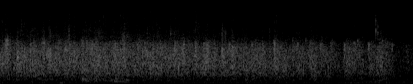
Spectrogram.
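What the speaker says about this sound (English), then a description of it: "let's give another big round of applause for all of the honorees for today." Sustained applause from an audience at a volunteer awards ceremony honoring the day's honorees, dense even clapping heard a little distant and soft, tapering slightly at the end.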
